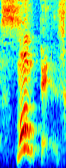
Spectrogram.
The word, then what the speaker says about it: Montes: Am I pronouncing that right? It's Montes.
